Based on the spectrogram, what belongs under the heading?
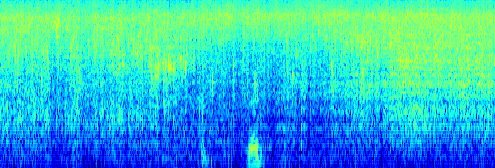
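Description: Stuffed chicken roulades frying in hot oil in a stainless steel skillet, giving a steady sizzle.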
